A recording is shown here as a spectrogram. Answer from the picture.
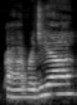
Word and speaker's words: Regia: I think it's regia I feel like everyone pronounces it regia but I think it's actually regia I mean because it's German anyway I'm not sure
